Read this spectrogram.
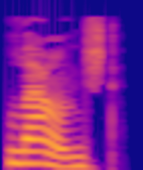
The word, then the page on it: lounged: British English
